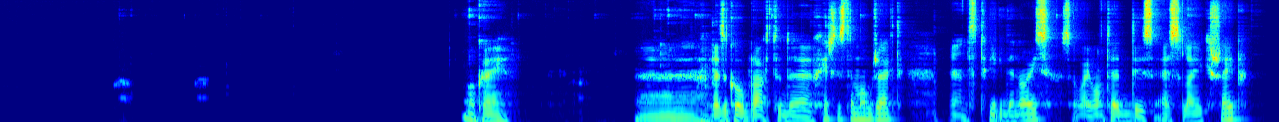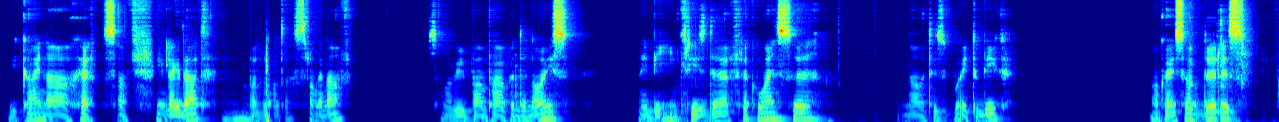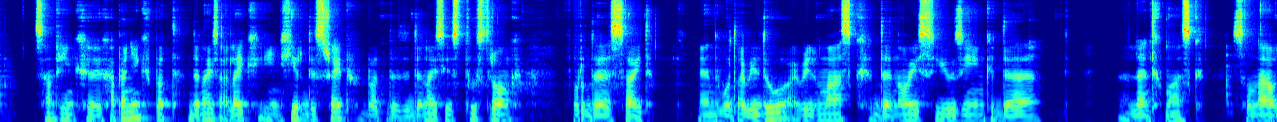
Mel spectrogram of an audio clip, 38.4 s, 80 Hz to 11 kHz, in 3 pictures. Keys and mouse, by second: 2.1 click, 2.2 middle click, 2.8 click, 2.9 middle click, 3.1 click, 3.2-5.4 middle drag, 3.3 g, 5.4 click, 5.5 middle click, 6.1 g, 7.0 Tab, 8.0 click, 8.4-9.9 middle drag, 9.9 click, 10.0-11.4 middle drag, 10.9-14.6 typing, 11.4-20.1 drag, 12.1-14.5 middle drag, 12.1-14.5 right drag, 20.1 right click, 21.0 ctrl+click, 21.3 ctrl+z, 21.4-27.6 right drag, 22.0-27.6 shift+drag, 22.0-27.6 shift+middle drag, 25.3 ctrl+z, 26.4-32.6 typing, 32.6-33.0 drag, 32.6-33.0 middle drag, 32.6-33.0 right drag.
